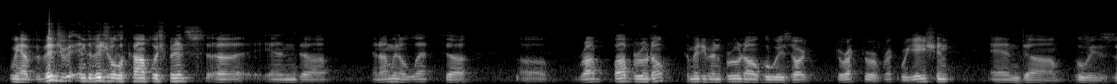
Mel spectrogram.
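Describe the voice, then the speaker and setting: A middle-aged man speaks as mayor at a township committee meeting, stumbling over fillers and slipping in jokes. His voice comes through a dull, lo-fi meeting-room recording. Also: medium pitch. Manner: halting, many fillers, joking.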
